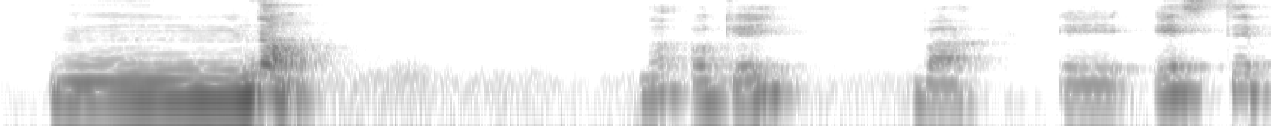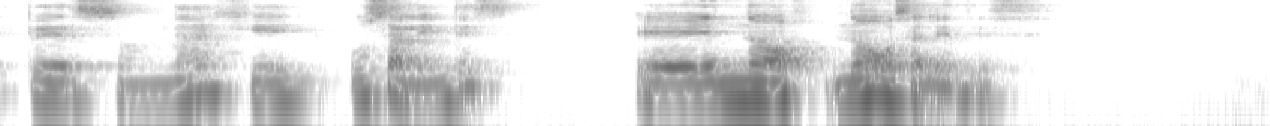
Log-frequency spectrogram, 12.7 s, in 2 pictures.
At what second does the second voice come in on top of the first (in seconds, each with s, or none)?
none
